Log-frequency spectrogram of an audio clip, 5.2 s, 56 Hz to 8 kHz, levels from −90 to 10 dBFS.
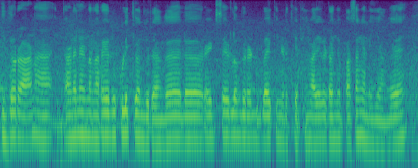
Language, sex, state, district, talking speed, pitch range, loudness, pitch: Tamil, male, Tamil Nadu, Kanyakumari, 230 wpm, 125-140 Hz, -16 LUFS, 130 Hz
